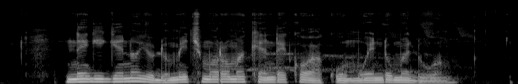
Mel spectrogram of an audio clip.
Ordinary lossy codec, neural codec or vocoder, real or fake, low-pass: none; vocoder, 48 kHz, 128 mel bands, Vocos; fake; 14.4 kHz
